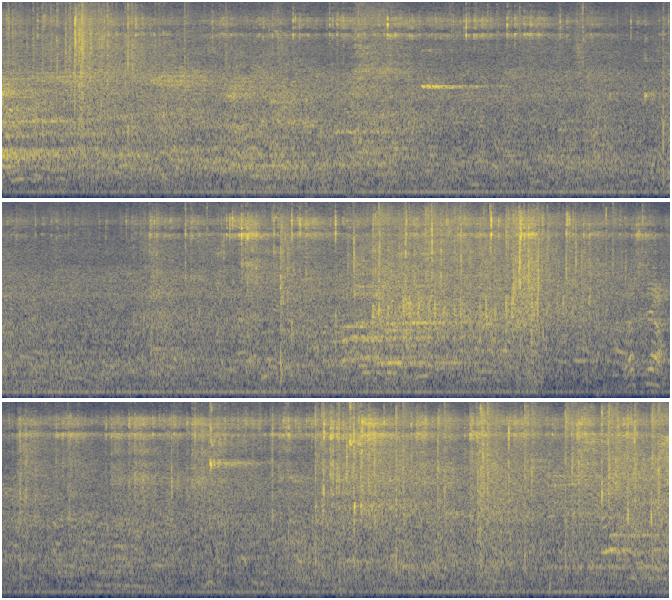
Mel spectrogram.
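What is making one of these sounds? Voices of several people murmur in a large echoing hall.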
